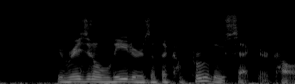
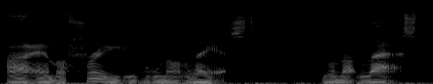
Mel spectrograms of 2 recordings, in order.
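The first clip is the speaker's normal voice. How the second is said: reworked slow Southern drawl; slow Southern colonel drawl; slower southern accent; 4 dB quieter, slower than usual. Acted. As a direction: drag the words out like an old Southern officer. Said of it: "Let me figure out how to say it".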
